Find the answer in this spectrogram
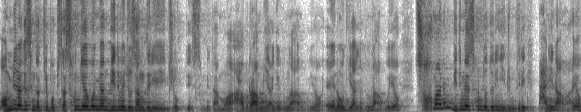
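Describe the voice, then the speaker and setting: Male pastor, lively sermon voice that swoops up and down, slightly high, asks the flock questions. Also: gravelly. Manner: lively preacher who quizzes the congregation and has them repeat phrases.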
